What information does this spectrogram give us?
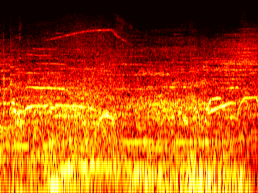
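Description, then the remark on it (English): A giant tour bus's engine rumbles loudly and steadily as it moves away, with a hiss of air brakes and busy street noise around it, and no one speaking. “And when they return, a giant tour bus is hiding the spiffed-up house. And then they go, move the bus! Move the bus!”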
